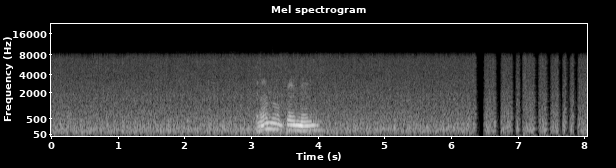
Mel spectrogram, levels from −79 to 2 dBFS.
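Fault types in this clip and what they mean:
Repeated packet loss (robotic sound): Over 6.37 to 7.93 s, packets in the Opus call stream kept arriving late or not at all, nine gaps in quick succession, the longest 116 ms. The decoder bridged each hole by stretching out the last sound it had, so about 37% of that stretch is concealment rather than real audio. The speech turns choppy and machine-like, with pieces missing, against a band already cut off at 8 kHz.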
